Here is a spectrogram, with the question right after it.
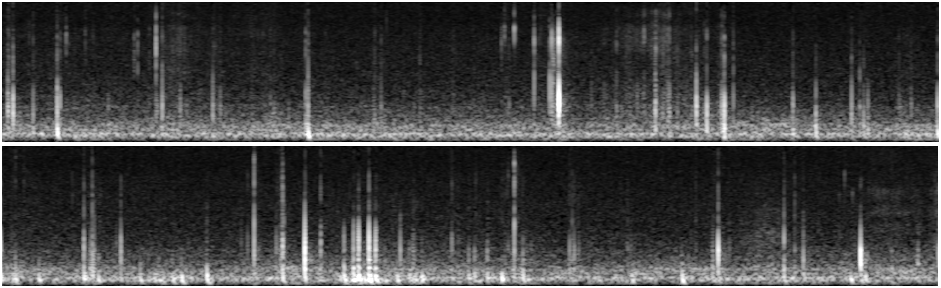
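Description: Long nails scratch and tap with clawing motions on a pink flat eye mask, a clear plastic shell filled with small gel beads. Quiet, crisp plastic clicks and light scrapes come in irregular bursts over a soft low rumble, each tap dying away almost instantly.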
